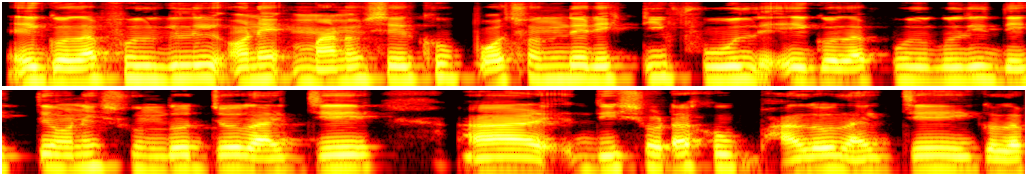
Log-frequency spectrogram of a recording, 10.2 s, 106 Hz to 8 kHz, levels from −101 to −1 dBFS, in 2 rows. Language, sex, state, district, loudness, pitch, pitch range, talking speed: Bengali, male, West Bengal, North 24 Parganas, -18 LUFS, 140 Hz, 135-150 Hz, 130 wpm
